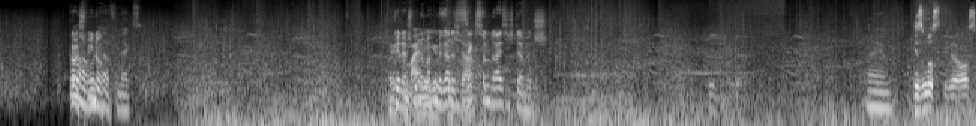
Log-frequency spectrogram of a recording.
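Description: A large creature growls and roars loudly.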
